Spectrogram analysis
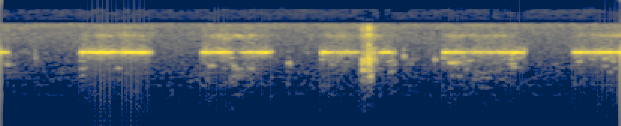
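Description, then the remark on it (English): A phone beeps in a steady repeating pattern, five or six evenly spaced electronic tones, each about half a second long, fairly loud and clear, with no talking. “Could whoever has the beeping mute their phone?”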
